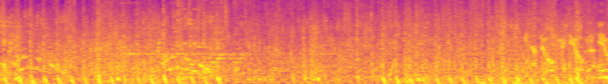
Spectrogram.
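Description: A toy-like blaster sprays liquid in rapid wet, splattering bursts.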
